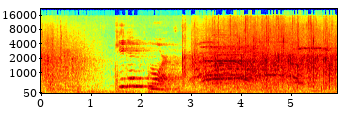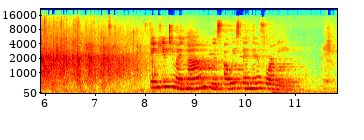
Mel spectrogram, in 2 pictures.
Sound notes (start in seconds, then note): 2.8 applause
